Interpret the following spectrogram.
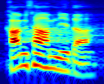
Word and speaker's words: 감사합니다: I put some pronunciation here. 감사합니다. Okay, repeat after me. 감사합니다.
